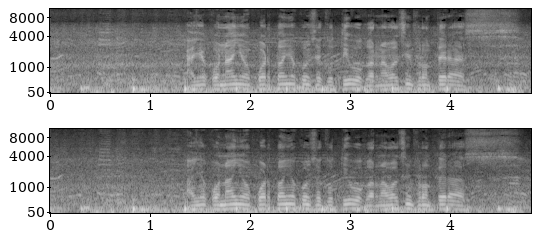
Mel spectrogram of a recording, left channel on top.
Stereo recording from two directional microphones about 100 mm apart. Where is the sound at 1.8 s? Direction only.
35° right (ahead or behind).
